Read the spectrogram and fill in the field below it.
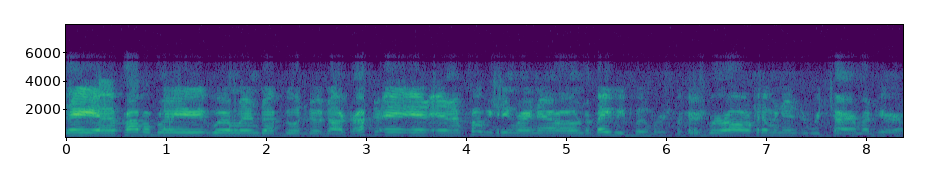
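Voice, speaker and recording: With hardly any pauses, a man talks at a moderate pace in a high pitch and fairly even intonation over noticeable background noise. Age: 60s. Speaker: talk radio host. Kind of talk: interview. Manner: halting.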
